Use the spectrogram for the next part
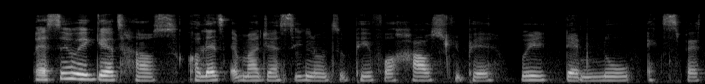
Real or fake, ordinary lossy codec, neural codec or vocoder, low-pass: real; none; none; 10.8 kHz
